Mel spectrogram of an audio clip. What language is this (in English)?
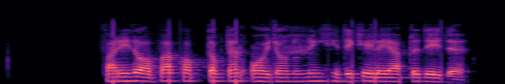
Uzbek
